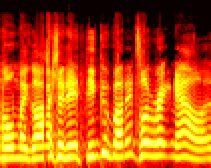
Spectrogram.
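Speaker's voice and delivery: loud, high burst of real surprise; blurting out a sudden memory; sudden realization. Real, not acted. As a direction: it just hit you this second. Sudden realization mid-story.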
